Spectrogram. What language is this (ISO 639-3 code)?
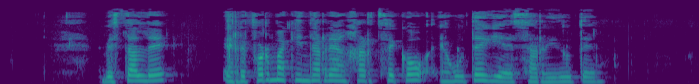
eus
